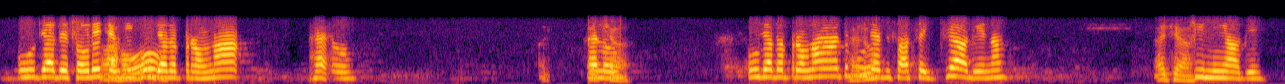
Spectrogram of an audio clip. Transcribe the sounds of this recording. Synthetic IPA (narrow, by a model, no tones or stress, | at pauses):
puːd͡ʒaːd̪eːsoːɾeːt͡ʃəlɡiːpuːd͡ʒaːd̪aːpəɾaːnaː | ɦɛːloː | hɛːloː | puːd͡ʒaːd̪aːpəɾãːɳaːaːt̪eːpuːd͡ʒaːd̪eːsaːsɪtʰːeːaːɡeːnaː | əakiːniːaːɡeː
